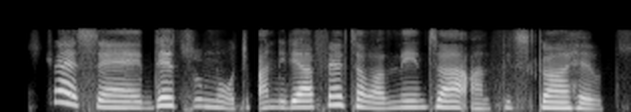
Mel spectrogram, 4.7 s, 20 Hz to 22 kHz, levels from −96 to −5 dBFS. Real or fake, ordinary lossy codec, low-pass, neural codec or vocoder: fake; none; 7.2 kHz; codec, 16 kHz, 1 kbps, X-Codec, HuBERT features, trained on balanced general audio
